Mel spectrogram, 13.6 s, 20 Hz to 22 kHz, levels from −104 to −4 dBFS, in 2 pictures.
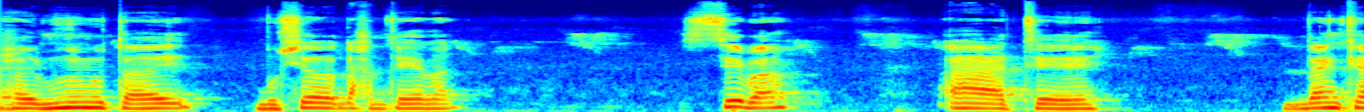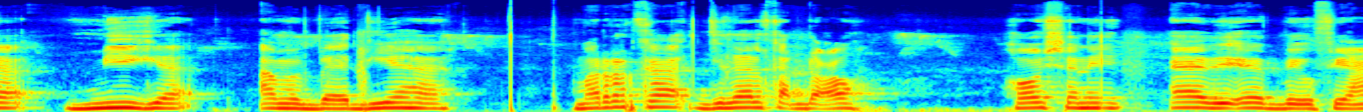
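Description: Nothing in the recording stood out as a technical problem on listening.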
